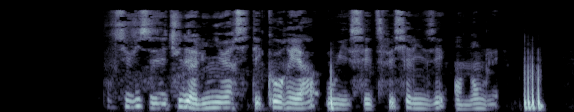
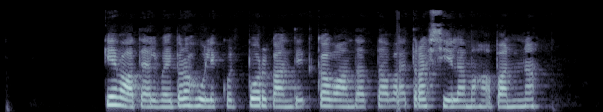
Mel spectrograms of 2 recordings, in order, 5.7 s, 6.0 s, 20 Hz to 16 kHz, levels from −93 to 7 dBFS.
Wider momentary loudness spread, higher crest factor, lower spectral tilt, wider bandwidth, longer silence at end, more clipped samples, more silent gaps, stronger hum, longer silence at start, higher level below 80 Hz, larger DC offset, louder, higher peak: about the same, 12 LU vs 10 LU; about the same, 20 dB vs 20 dB; about the same, -4.5 dB/octave vs -5.5 dB/octave; about the same, 11.5 kHz vs 11.5 kHz; second, 0.3 s vs 0.65 s; neither; neither; neither; about the same, 1.15 s vs 1.05 s; about the same, -70 dBFS vs -72 dBFS; neither; about the same, -23 LUFS vs -22 LUFS; about the same, -4 dBFS vs -2 dBFS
